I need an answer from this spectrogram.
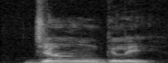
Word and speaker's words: jungle: É como se o L, ó, o L trocasse de posição com a vogal E. Então, sempre que isso acontecer aqui no final das palavras, você não vai pronunciar assim, ó, engle, single, jungle. Não, você vai trocar aqui como se o L fosse para o final.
